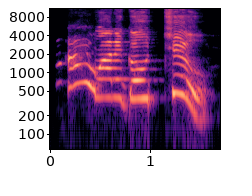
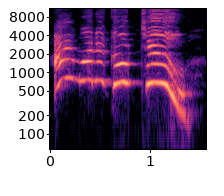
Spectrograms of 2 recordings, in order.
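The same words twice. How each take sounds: First: Put-on high, loud childish wail; whiny scream. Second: Much higher, loud whining scream; shrill child scream. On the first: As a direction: wail it like a little sister who wants to come along. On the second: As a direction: scream it like a furious little sister. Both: A narrator's reading. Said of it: "Sana screams".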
